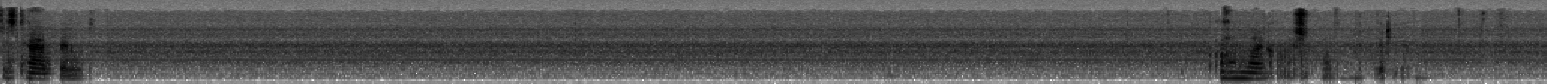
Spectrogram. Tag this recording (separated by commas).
Speech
